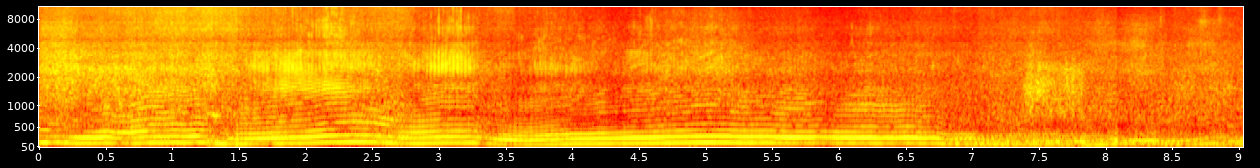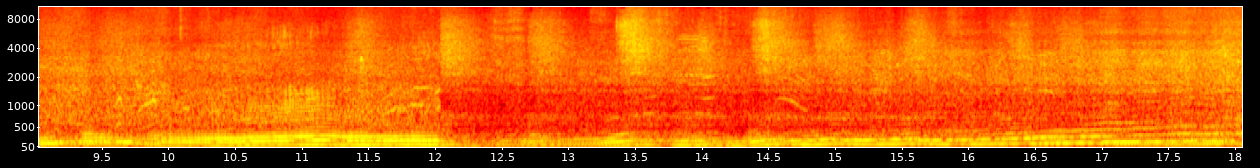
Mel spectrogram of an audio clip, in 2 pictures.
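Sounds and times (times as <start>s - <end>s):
rally car engine revving: 0.0s - 18.0s.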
